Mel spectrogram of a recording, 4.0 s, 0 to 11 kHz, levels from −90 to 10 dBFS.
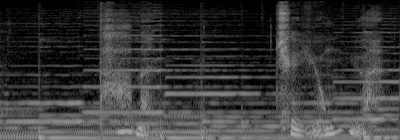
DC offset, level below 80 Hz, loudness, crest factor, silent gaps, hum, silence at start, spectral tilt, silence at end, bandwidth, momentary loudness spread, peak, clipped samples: under 0.1%; -40 dBFS; -32 LUFS; 18 dB; none; none; 0 s; -4.5 dB/octave; 0 s; 11 kHz; 11 LU; -14 dBFS; under 0.1%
